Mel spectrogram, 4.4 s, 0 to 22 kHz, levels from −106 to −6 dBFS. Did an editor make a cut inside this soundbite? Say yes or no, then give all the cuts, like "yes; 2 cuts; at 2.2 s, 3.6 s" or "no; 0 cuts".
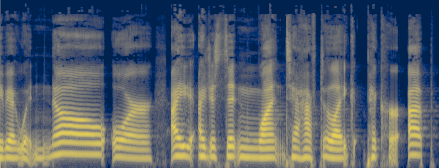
yes; 1 cut; at 1.6 s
